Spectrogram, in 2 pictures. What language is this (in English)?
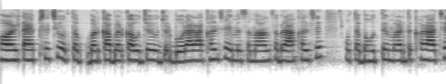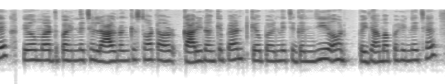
Magahi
